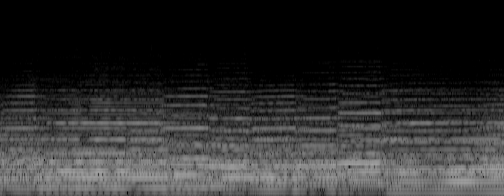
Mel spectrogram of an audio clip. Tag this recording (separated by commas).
Music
